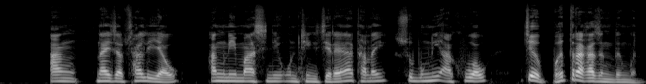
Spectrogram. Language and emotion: Bodo, disgusted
